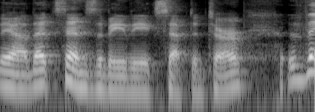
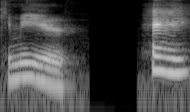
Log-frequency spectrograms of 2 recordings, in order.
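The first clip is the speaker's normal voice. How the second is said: cute, high, small pitched-up voice; 7 semitones higher than usual. Describing a side-scrolling platformer, imitating a character: Abe's cute voice. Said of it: "Abe with his cute voice is like".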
